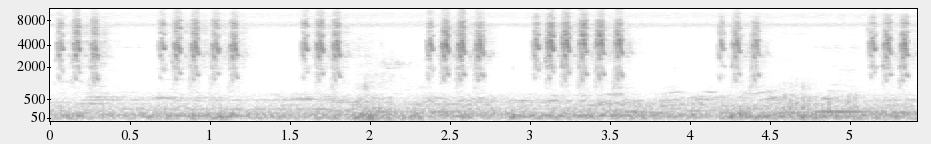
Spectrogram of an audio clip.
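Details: Myna calling in rapid grating chatters, each burst of four or five raspy pulses separated by brief pauses, over a constant high whine and low rumbling background.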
